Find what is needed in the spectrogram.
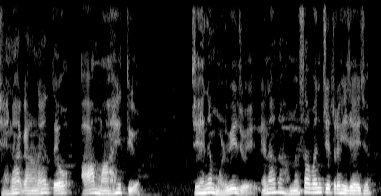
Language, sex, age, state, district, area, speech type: Gujarati, male, 18-30, Gujarat, Rajkot, urban, spontaneous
